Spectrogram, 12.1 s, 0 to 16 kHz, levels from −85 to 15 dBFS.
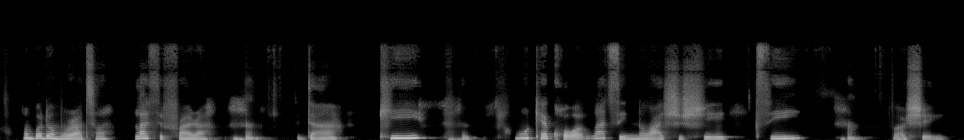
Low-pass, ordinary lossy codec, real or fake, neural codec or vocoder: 10.8 kHz; MP3, 96 kbps; fake; codec, 24 kHz, 0.9 kbps, WavTokenizer, large speech release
